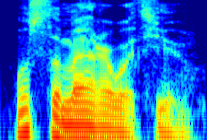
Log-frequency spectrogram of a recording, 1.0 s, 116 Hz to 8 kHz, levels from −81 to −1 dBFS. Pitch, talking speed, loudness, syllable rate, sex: 85 Hz, 290 wpm, -18 LUFS, 7.0 syllables/s, male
